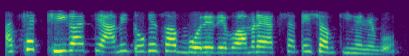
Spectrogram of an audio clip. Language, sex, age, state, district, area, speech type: Bengali, female, 30-45, West Bengal, Nadia, rural, conversation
